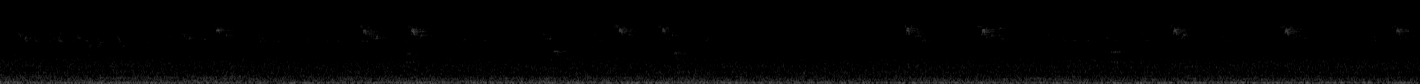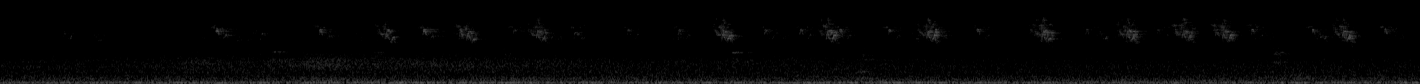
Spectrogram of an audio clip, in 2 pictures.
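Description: Faint bird chirping: short high chirps repeating irregularly, coming thicker in the second half, over a low steady hum.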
